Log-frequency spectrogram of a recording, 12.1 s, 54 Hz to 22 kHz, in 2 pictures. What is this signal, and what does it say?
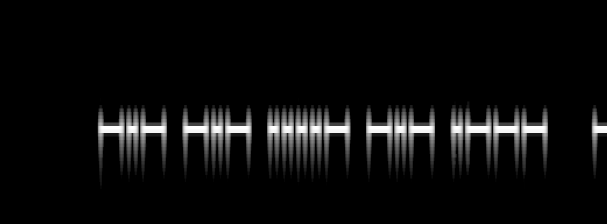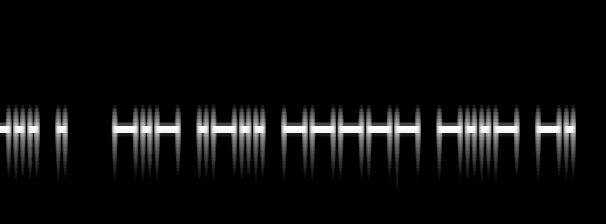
Morse code, heard as a keyed tone, about 17 wpm, 700 Hz. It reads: KK4KJ DE KL0XN
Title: USA Callsign DE Callsign - 5 Characters - 17wpm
